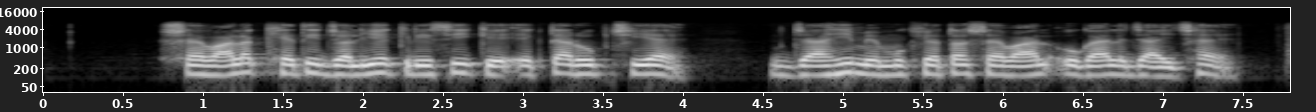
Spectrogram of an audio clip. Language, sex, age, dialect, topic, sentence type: Maithili, male, 18-24, Eastern / Thethi, agriculture, statement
